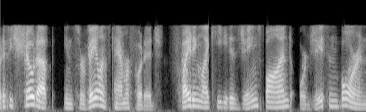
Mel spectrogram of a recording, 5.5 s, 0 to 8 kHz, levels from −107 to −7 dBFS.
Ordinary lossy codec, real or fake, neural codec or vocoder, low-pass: AAC, 16 kbps; fake; codec, 24 kHz, 0.9 kbps, WavTokenizer, large speech release; 7.2 kHz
